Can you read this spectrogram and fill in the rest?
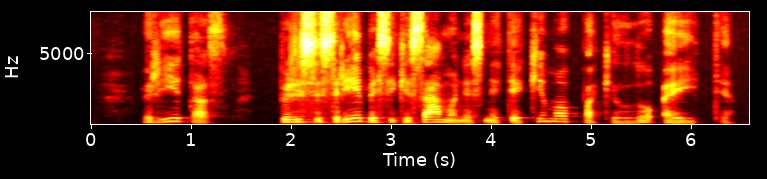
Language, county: Lithuanian, Vilnius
